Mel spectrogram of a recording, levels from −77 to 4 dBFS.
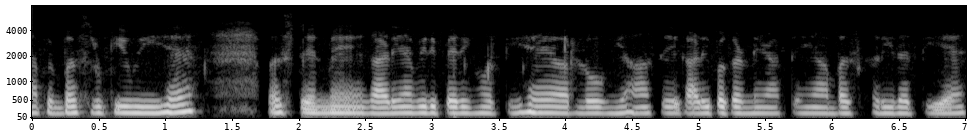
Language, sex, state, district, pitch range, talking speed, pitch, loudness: Hindi, female, Bihar, Saharsa, 155-165 Hz, 230 wpm, 160 Hz, -16 LUFS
